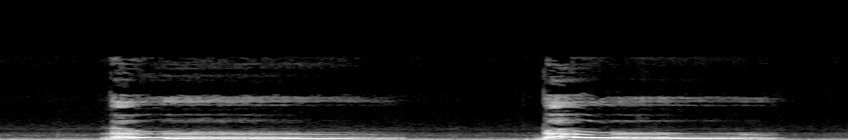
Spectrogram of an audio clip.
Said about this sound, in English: This old man used to sit on the porch with his hound, and every morning as he passed that old man's house, the hound used to howl.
